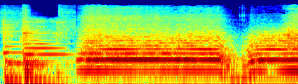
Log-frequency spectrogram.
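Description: Hand-held immersion blender running in a pot of liquid soap: a loud, steady motor hum that starts about half a second in, sags briefly and picks up again near the end. A few piano notes of background music come just before it starts.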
